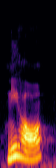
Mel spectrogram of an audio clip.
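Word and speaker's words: 你好: Ni hao, at least that's how you say it, ni hao.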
